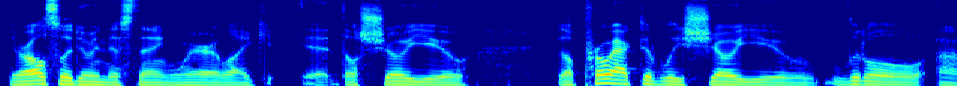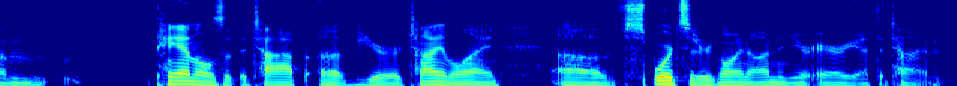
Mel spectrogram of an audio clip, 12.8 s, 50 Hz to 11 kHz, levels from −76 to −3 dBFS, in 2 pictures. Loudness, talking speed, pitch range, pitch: -35 LUFS, 165 wpm, 95-120 Hz, 105 Hz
